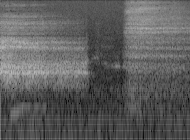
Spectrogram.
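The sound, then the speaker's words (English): A voice imitates a forced, hissing exhale, pushing air out in a steady breathy hiss that breaks off briefly partway through and then resumes. “Don't push the air out. Don't hiss it out. Some people like to go,”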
